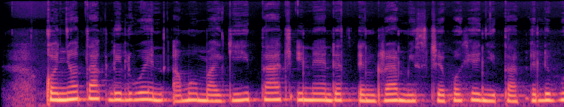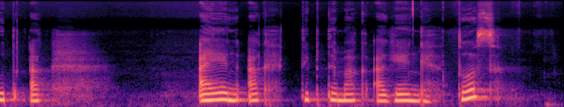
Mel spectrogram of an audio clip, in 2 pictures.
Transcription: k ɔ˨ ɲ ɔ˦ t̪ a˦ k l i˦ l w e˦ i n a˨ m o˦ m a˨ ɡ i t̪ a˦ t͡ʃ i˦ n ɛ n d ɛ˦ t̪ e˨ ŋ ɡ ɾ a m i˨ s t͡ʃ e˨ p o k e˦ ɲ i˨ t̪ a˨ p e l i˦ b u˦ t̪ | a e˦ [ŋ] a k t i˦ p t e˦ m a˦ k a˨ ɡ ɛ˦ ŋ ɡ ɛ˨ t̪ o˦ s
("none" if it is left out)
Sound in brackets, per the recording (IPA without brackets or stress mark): ŋ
